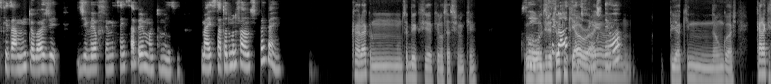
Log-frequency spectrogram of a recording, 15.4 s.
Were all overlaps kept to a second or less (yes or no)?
no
